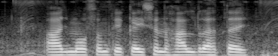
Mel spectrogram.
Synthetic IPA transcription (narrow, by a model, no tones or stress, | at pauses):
aːd͡ʒmɔːsəmkekəɪsənɦaːlɾəɦt̪eɦɛ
